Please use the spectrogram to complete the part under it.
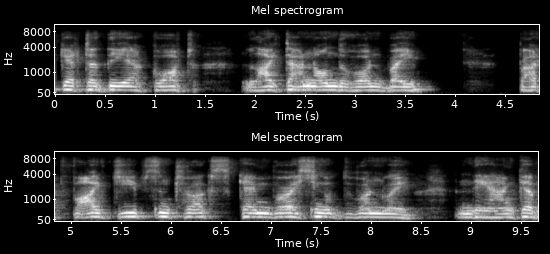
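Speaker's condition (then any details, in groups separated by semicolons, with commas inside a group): Traumatic brain injury; speech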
